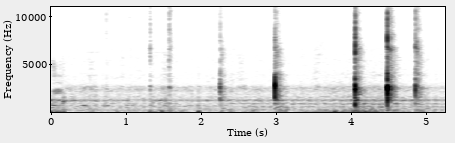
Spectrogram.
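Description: A handful of short, sharp clicks and taps at irregular spacing over a faint steady hum: makeup items being handled. The three loudest clicks come in the second half.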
